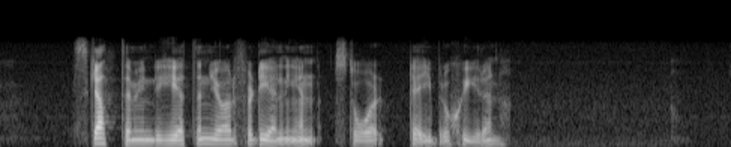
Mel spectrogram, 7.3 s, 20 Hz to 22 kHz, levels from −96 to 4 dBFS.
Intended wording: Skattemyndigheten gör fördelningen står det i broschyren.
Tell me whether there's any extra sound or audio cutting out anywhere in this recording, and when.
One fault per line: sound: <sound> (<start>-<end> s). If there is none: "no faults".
no faults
